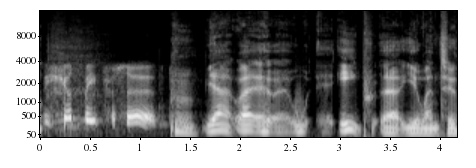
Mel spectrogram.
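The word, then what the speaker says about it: Ypres: Yeah, Eep you went to. They used to the Tommies used to call it wipers, didn't they? Because they couldn't pronounce it properly.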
